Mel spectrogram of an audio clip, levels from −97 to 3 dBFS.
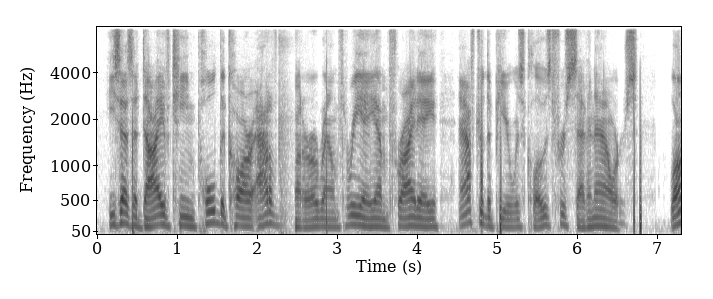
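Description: A voltage step or pulse, likely from a plug, switch, static or driver glitch, lands on the signal four times: single loud pops at 0.44 s and 2.87 s, then pairs of pops between 4.80 and 5.07 s and between 6.71 and 6.82 s. Each one peaks about 20 dB above the sound, which carries on beneath it. At 2.28 s a long network dropout, likely a stall in packet delivery on this call path, leaves the receiver with no audio. It stretches the last sound into a fading buzz or hiss for about 0.19 s until 2.49 s, and roughly 0.2 s of material never returns. The call path's G.722 coding at 64 kbps contributes its own coding noise and leaves nothing above 8 kHz.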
